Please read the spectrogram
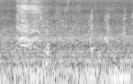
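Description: A brief, faint stifled laugh about a quarter of a second in, over a low steady rumble.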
